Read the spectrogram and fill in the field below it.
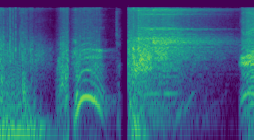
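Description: A special move bursts with a loud whooshing blast.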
